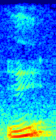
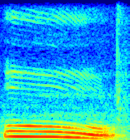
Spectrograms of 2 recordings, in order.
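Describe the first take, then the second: First: U as a brief "oo" as in put; shorter U. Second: U as a long, held "oo"; longer U. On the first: Teacher comparing two sounds, shorter U. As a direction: keep the U short. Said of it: "this is a shorter". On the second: Teacher comparing two sounds, longer U. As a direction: draw the U right out. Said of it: "this one is longer". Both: Shown as a demonstration.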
